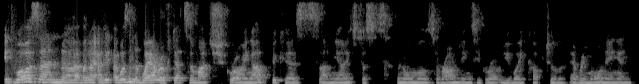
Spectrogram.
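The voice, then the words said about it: Swiss accent. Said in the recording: “we can tell already a little bit from your accent there, that you're from Switzerland”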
